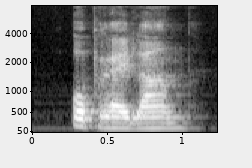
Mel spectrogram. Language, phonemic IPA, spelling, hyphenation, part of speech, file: Dutch, /ˈɔp.rɛi̯ˌlaːn/, oprijlaan, op‧rij‧laan, noun, Nl-oprijlaan.ogg
- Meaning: driveway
